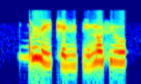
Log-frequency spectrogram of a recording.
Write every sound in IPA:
ɡ͡ǃ ø˥ ɳ e˩ i̯ t͡ʃ ɛ˩ vʲ ə˩ pʲ e˩ n ɔ˥ fʲ o˥

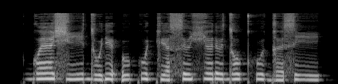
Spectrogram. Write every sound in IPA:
ɡʷ ɛː˦˥ ɕ iː˨˦ d u˨˩˦ ɾʲ ɘ˧˩ ʔ u˨˦ kʷ ɘ˦˥ kʲ ɐ˨˩˦ s ɨ˦˥ ç ɘ˦˥ ɾ ɨ˨˦ d o˦˥ kʷʰ ɨ˧˩ ɡ ɘ˨˩˦ s iː˧˩

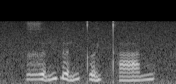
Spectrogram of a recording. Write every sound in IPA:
ɣ ə̰˧˥ n ɗ ə̰˧˥ n t̪ ə̰˧˥ j t̪ʰ a˨˦ n

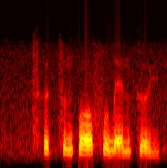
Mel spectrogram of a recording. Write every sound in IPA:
t͡sʰ ɵ˧ t̚ s ʊ˨˧ ŋ t̪ ɔː˨˥ f o˨˩ w ɛː˨ n k ɵ˨ ɥ

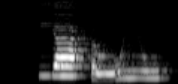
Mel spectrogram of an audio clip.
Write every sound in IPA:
j a˥ ħ u˩ w ĩ˧ w

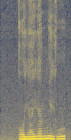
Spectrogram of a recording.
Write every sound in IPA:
k o˨ j ɛ̃˨˦ j ɛ̃˦ m i˦˨ j u˨˦

